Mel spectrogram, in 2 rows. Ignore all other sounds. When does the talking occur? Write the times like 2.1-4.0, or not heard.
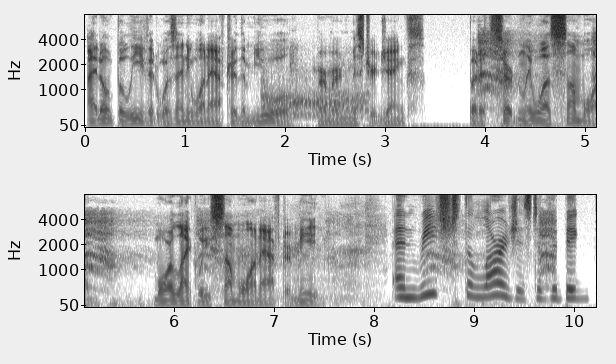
0.0-7.5, 8.2-10.1.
